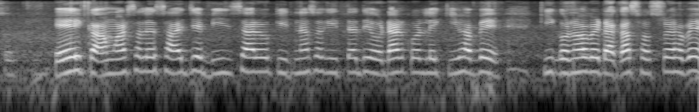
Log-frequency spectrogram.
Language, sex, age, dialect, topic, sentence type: Bengali, male, 18-24, Jharkhandi, agriculture, question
